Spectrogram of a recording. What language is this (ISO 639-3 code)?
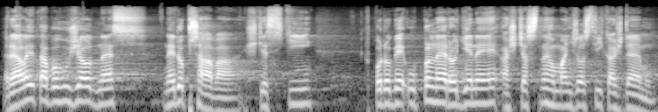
ces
